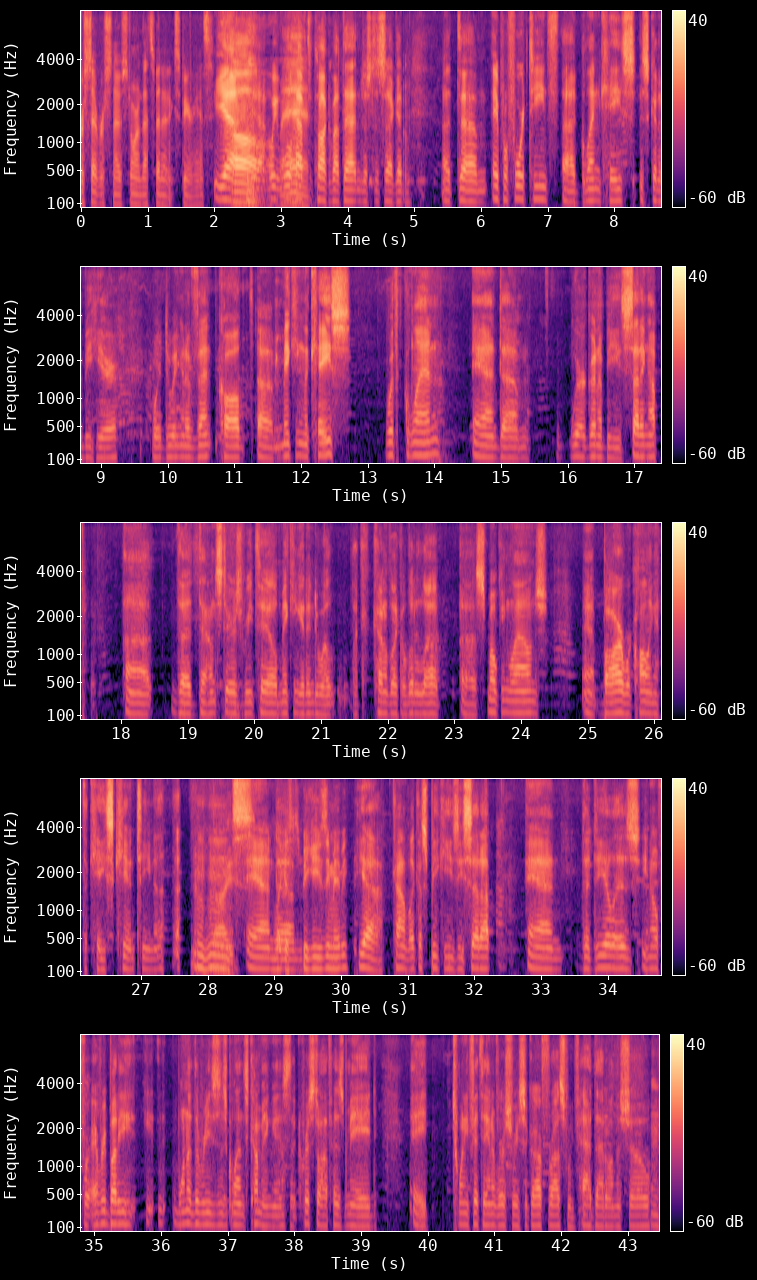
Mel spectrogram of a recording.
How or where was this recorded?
busy venue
